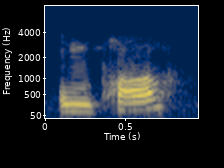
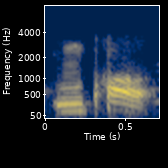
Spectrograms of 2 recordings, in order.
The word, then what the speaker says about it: Umpa: My name is pronounced Umpa Quaho. Quaho. Umpa Quaho? – Umpa. Umpa. Emphasize. Emphasize the O. Umpa.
